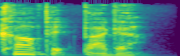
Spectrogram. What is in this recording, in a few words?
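"carpetbagger", English, British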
